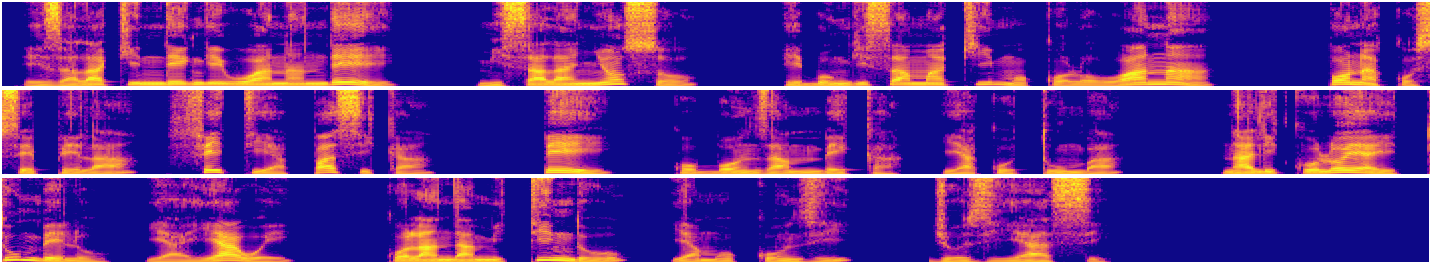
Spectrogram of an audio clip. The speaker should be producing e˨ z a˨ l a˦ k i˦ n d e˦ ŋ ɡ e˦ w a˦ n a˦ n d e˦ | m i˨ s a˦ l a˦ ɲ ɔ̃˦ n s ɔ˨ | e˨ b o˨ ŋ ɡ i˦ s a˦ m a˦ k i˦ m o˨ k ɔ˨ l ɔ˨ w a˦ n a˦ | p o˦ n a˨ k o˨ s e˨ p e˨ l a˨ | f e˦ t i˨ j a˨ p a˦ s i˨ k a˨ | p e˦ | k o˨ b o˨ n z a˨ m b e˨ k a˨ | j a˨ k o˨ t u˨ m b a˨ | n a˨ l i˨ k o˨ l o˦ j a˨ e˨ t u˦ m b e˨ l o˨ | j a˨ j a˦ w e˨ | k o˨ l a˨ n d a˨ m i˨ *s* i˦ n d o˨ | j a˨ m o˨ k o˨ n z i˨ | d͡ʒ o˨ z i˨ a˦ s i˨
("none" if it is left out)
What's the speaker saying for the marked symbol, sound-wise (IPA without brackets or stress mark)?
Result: t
